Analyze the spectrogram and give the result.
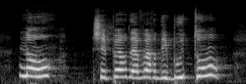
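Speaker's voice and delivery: put-on tiny, very high little girl's voice. Retelling what a girl answered when asked if she feared a baby: imitating a girl's small voice. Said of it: "avec sa petite voix".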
